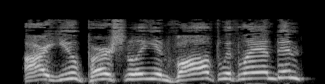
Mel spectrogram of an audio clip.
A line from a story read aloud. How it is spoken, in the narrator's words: Duncan called out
